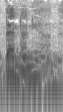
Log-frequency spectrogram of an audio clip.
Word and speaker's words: bandoneon: I'm from Denver, and I make bows for string instruments is my main occupation, but I'm here playing the bandoneon this weekend.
